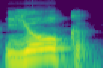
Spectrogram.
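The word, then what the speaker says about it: yolk: हमारा लेटर है हमारा वाई योक योक प्रोनाउंस किया जाता है दोनों वर्ड्स को योक वाई ओ के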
